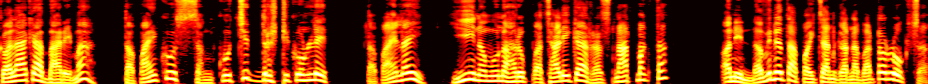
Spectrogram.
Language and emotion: Nepali, disgusted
